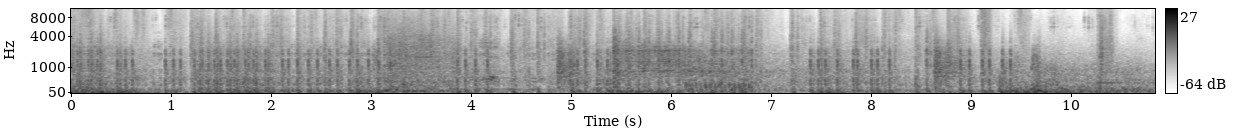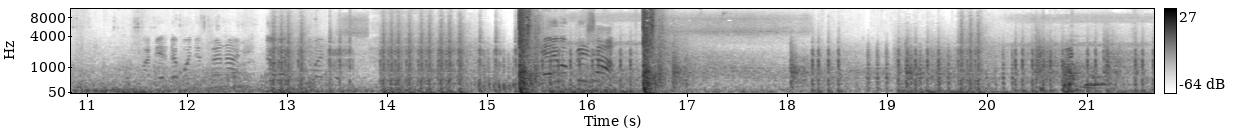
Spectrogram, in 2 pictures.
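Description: Rapid machine gun bursts crackle through a Red Orchestra 2 battlefield, loud and dense for most of the stretch, joined by sharper isolated shots and booms near the end.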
